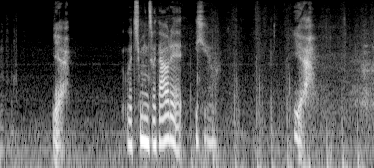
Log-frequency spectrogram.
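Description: A young man answers quietly, close by.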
